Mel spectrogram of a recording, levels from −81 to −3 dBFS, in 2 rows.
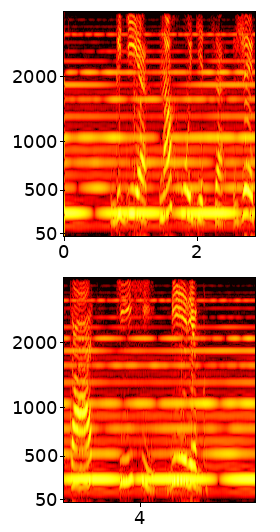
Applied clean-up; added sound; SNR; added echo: none; Organ; -3 dB; none.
